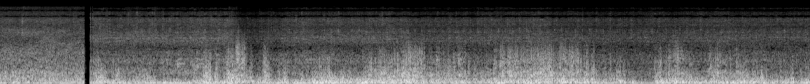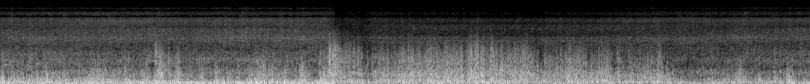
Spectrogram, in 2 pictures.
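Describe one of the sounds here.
A loader's engine revs as it drives across mud.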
